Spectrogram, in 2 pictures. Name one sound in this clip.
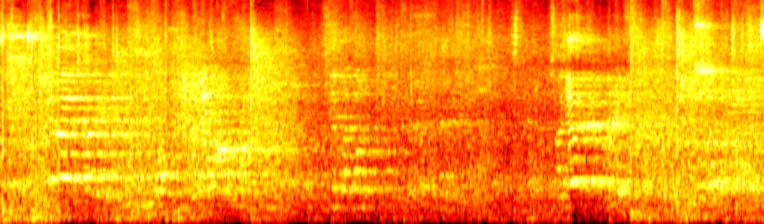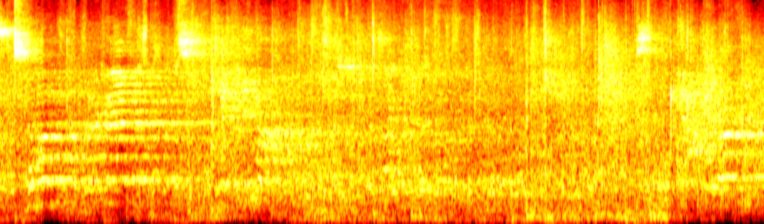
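Young men shout across the court.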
